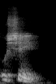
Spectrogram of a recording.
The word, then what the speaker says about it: Oisín: and when I'm sexy Irish so it's actually pronounced machine ah yeah but I've been in Australia most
